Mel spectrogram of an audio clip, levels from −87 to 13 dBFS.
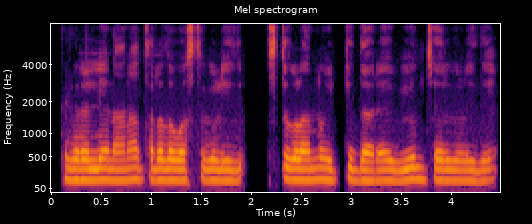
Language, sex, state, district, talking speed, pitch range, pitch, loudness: Kannada, male, Karnataka, Koppal, 120 wpm, 145-155 Hz, 150 Hz, -14 LUFS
